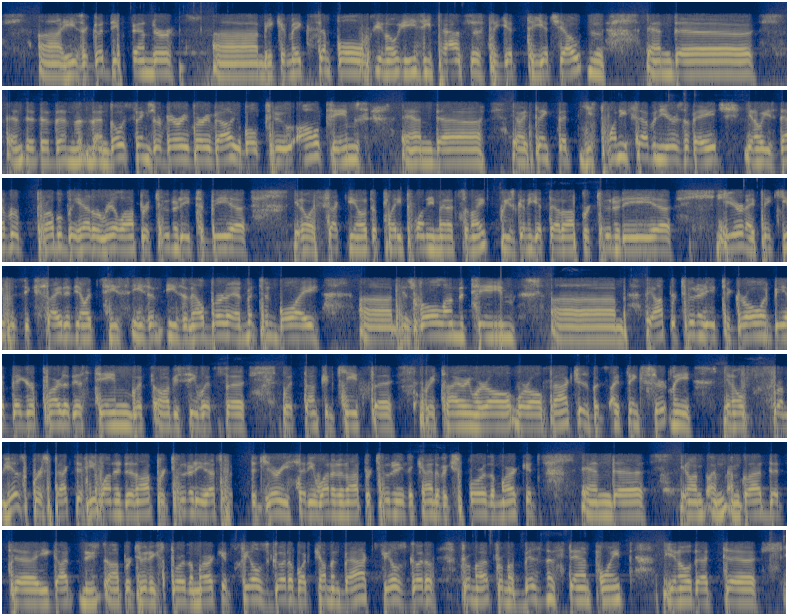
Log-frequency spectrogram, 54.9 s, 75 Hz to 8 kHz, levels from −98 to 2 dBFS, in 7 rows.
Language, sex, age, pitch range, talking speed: English, male, 50-69, 145-160 Hz, 210 wpm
